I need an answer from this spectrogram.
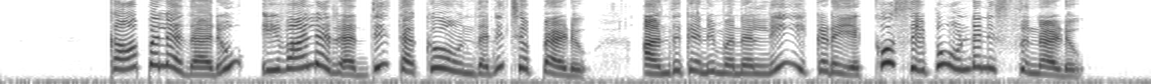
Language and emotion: Telugu, happy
